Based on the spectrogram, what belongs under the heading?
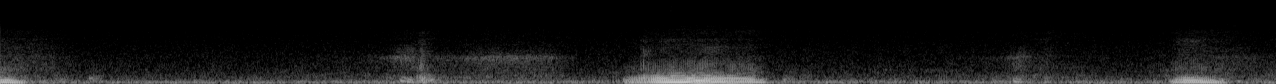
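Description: Occasional low rattling snores, a long one followed by a shorter one, over steady room hiss; sleep snoring.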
